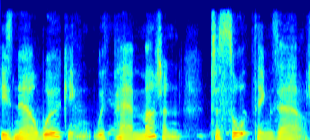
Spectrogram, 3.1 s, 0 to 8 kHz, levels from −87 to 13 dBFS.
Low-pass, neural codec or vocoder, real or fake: 7.2 kHz; vocoder, 44.1 kHz, 128 mel bands, Pupu-Vocoder; fake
